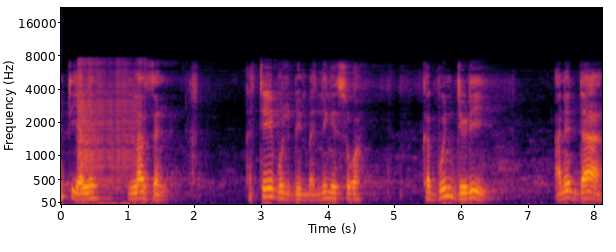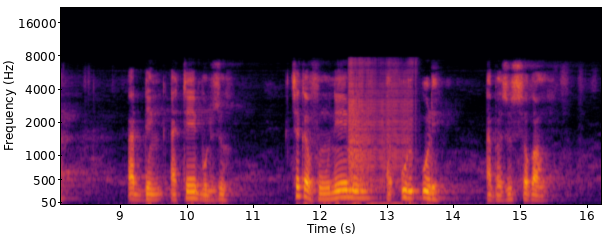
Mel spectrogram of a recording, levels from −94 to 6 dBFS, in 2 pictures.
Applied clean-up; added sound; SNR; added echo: none; Fart; 7 dB; reverberation time 1.0 s.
